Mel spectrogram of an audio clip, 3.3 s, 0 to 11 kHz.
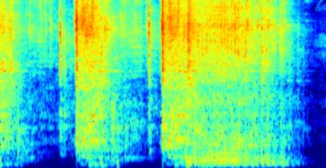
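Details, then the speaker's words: Grandfather's old Evinrude 6 hp Fisherman outboard, primed on mixed old and new gas, choke on. After a few pulls it catches and runs roughly briefly. It fired up and later runs like a top. "She fired up."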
